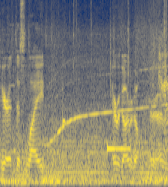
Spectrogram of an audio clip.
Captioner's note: sirens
